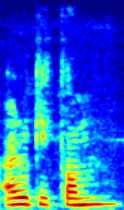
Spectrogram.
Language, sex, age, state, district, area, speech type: Assamese, female, 30-45, Assam, Dibrugarh, rural, spontaneous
